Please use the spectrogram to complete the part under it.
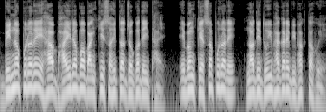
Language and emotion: Odia, neutral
